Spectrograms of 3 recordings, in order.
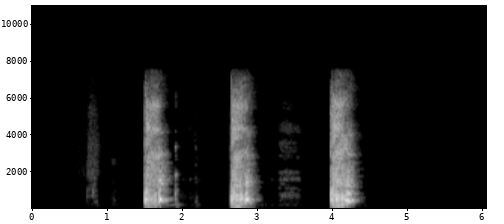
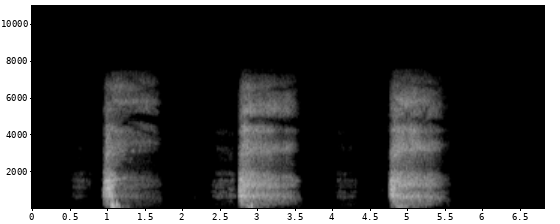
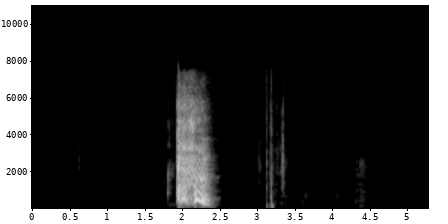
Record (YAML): three_cough_length: 6.1 s
three_cough_amplitude: 30770
three_cough_signal_mean_std_ratio: 0.29
exhalation_length: 6.8 s
exhalation_amplitude: 14388
exhalation_signal_mean_std_ratio: 0.34
cough_length: 5.3 s
cough_amplitude: 29538
cough_signal_mean_std_ratio: 0.22
survey_phase: beta (2021-08-13 to 2022-03-07)
age: 45-64
gender: Female
wearing_mask: 'No'
symptom_cough_any: true
symptom_runny_or_blocked_nose: true
symptom_fatigue: true
symptom_change_to_sense_of_smell_or_taste: true
smoker_status: Never smoked
respiratory_condition_asthma: false
respiratory_condition_other: false
recruitment_source: REACT
submission_delay: 1 day
covid_test_result: Negative
covid_test_method: RT-qPCR
influenza_a_test_result: Unknown/Void
influenza_b_test_result: Unknown/Void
